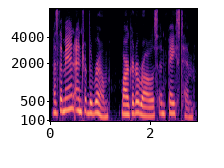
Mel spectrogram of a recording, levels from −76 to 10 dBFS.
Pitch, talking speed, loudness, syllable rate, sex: 225 Hz, 225 wpm, -14 LUFS, 6.9 syllables/s, female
